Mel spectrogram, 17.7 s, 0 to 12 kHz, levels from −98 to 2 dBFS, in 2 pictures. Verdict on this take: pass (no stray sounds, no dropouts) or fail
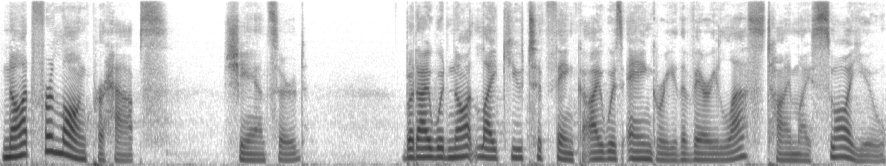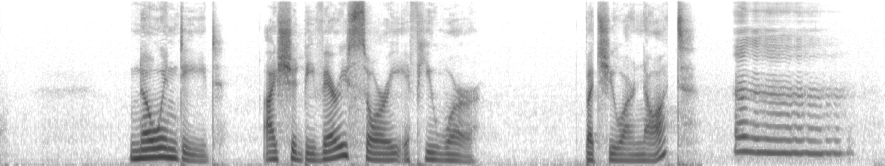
fail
